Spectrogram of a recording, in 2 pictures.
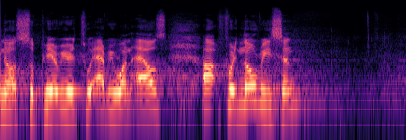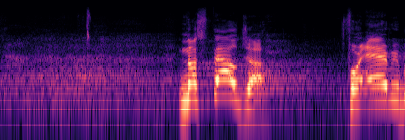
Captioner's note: laughter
